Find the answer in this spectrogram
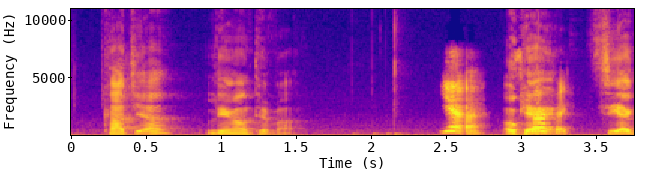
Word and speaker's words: Katya Leontyeva: right, because I know I'm used to people mispronouncing my name all the time. It's like Katya Leontyeva. Katya Leontyeva.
